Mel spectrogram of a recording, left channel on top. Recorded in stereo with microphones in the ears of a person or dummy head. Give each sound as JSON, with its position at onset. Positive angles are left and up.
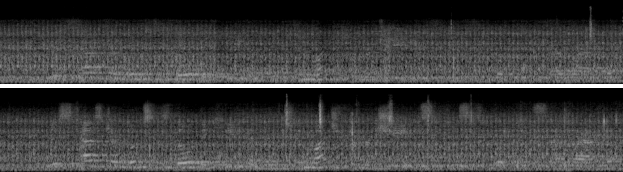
{"t": 0.4, "sound": "a woman speaking", "side_deg": -60, "distance_m": 5.0}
